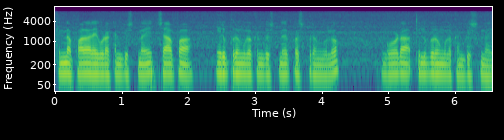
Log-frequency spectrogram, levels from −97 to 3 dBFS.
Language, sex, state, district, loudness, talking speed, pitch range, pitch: Telugu, male, Telangana, Adilabad, -20 LUFS, 130 wpm, 105-110 Hz, 110 Hz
